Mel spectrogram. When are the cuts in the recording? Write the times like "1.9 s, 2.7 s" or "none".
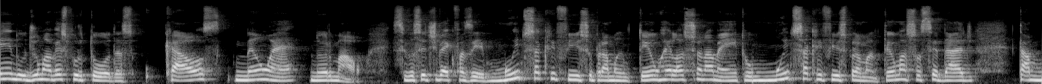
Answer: none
